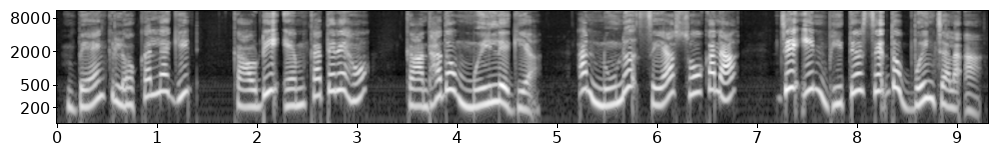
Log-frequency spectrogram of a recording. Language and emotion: Santali, disgusted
